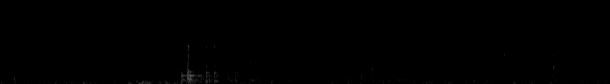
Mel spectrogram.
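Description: Near silence, with a few faint clicks and one soft knock about two seconds in.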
